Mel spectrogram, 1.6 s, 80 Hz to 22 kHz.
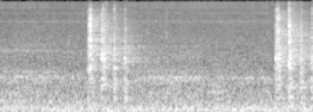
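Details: Shimano Di2 on a Basso, front derailleur driven from the E-Tube phone app in maintenance mode during fault diagnosis: two brief crisp buzzy whirs about a second apart, motor stepping normally without strain; front derailleur has power and works.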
